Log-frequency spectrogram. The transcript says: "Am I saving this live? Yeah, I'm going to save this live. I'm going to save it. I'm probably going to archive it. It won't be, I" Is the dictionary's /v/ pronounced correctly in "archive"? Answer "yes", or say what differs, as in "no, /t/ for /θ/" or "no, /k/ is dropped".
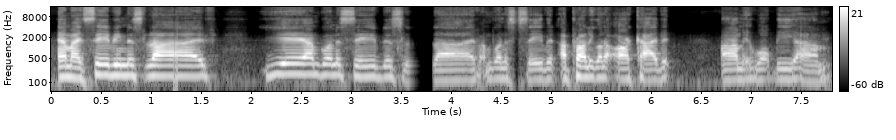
yes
